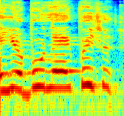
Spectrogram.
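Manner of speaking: very high-pitched incredulous question; mock challenge. Preacher questioned at granddaddy's funeral, mock challenge.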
